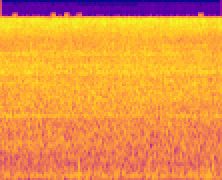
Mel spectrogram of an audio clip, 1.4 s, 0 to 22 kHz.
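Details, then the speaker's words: 2003 Chevrolet Silverado 4x4 5.3 V8, a totaled auction truck, jump-started at the lot with check engine light on and a power steering cooler leak: steady, even low idle rumble, no ticks, squeals or belt chirp; idling smoothly and burning nothing. "but dude it's going smooth that's looking good it's not burning anything in the engine it sounds pretty good belts look good no squeaking nothing like that"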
